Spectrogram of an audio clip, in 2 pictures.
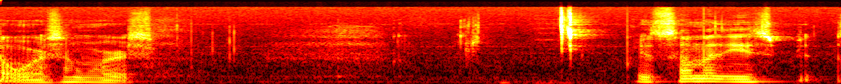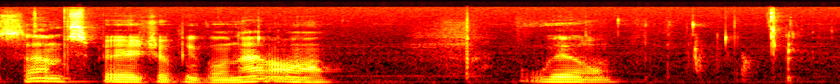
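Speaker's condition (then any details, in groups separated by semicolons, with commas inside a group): Cerebral palsy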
